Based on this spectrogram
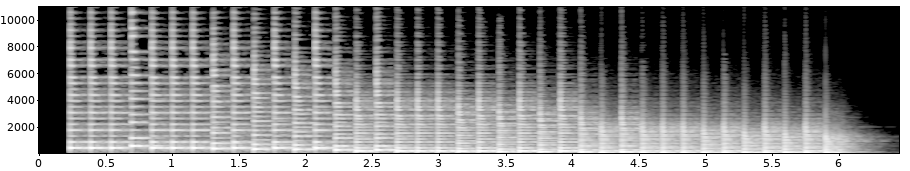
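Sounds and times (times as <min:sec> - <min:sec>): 
synth lead: 0:00.2 - 0:06.3.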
